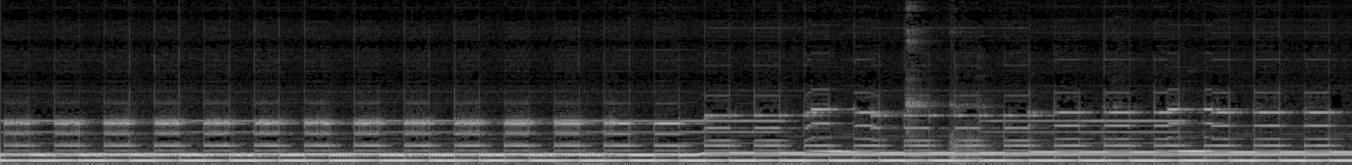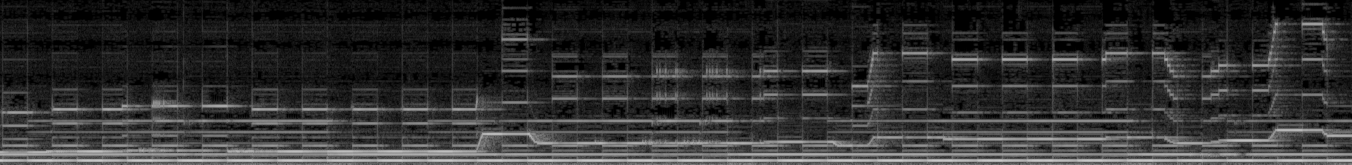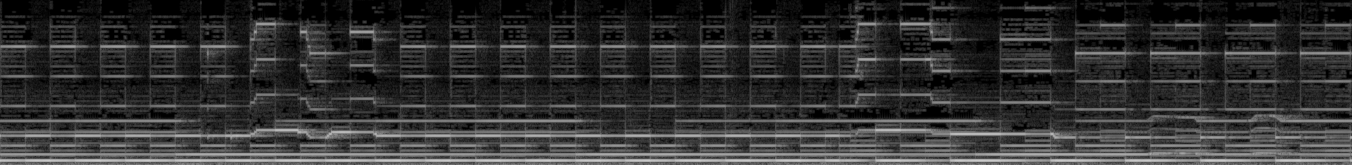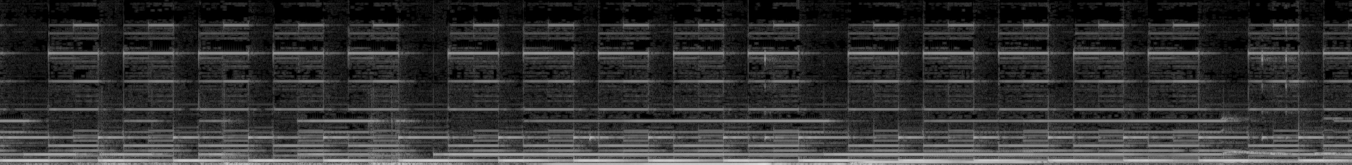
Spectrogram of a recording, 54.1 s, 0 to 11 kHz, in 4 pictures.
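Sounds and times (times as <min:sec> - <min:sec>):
eight-bit synthesizer music: 0:00.0 - 0:54.0.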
